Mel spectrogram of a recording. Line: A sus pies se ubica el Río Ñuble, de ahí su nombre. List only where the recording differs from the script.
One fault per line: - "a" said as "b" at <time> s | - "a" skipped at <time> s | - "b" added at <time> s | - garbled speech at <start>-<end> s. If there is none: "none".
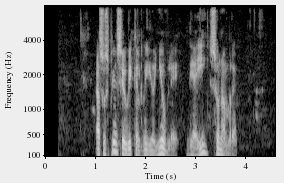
none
